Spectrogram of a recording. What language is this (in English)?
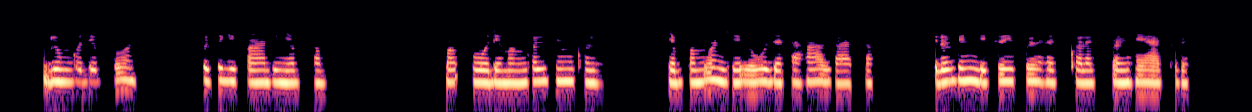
Fula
